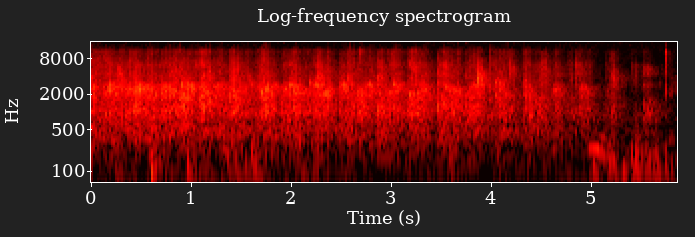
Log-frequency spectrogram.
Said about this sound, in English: And I think everybody here can attest to that. So could we all just give her a round of applause this morning?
